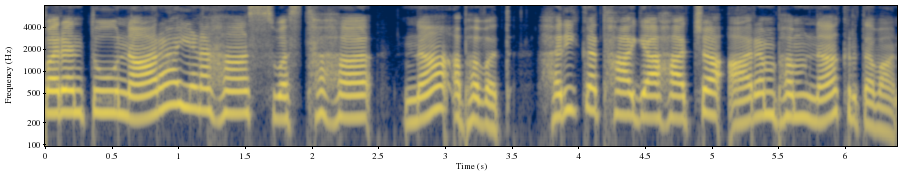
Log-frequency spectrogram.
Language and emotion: Sanskrit, neutral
